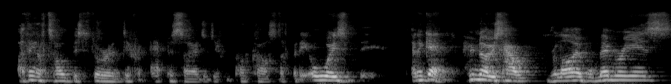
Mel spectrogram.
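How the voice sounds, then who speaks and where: With a southern English accent, a man speaks at a high pitch and with lively intonation. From southern England, outskirts of London. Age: 30s. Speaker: podcast host and graffiti writer. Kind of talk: casual interview chat.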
